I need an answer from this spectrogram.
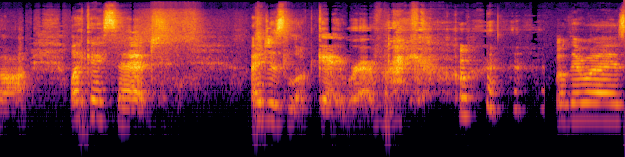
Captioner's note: laughs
